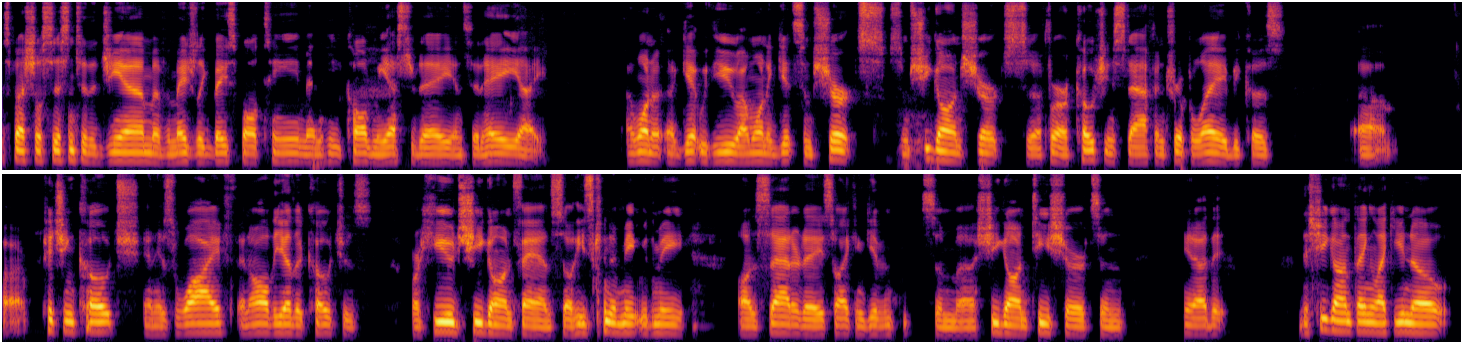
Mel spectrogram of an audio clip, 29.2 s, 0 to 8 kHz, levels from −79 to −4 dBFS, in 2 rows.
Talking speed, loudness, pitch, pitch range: 180 wpm, -19 LUFS, 105 Hz, 100-115 Hz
